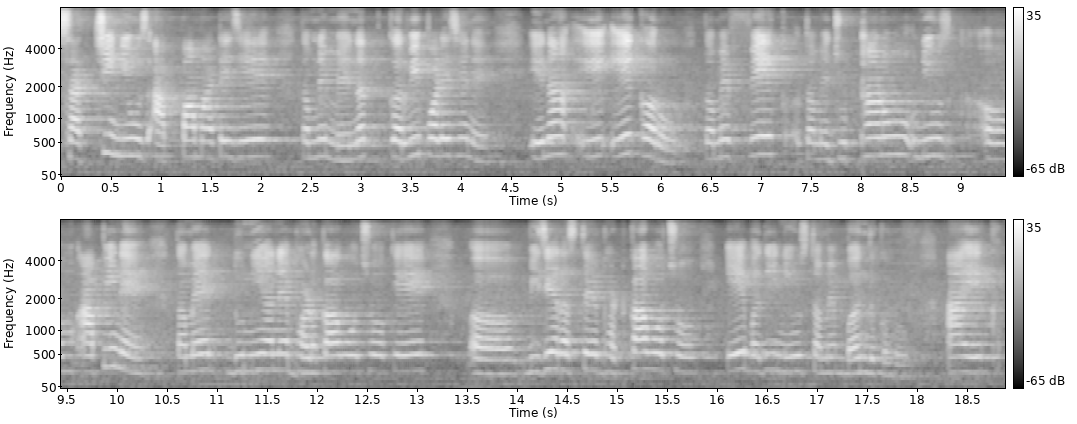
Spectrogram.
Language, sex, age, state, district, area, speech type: Gujarati, female, 45-60, Gujarat, Surat, urban, spontaneous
